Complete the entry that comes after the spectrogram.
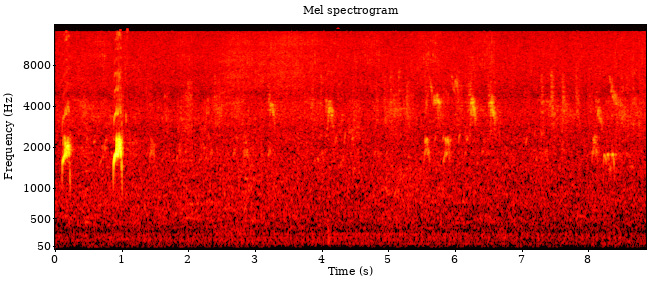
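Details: European goldfinch (Carduelis carduelis), song.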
